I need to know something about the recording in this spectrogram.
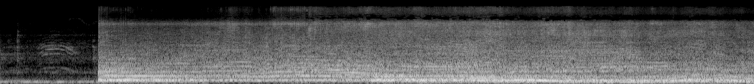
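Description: Several race car engines roar around a dirt track.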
